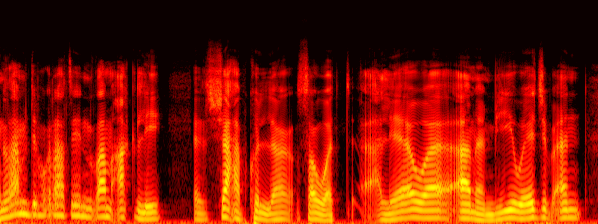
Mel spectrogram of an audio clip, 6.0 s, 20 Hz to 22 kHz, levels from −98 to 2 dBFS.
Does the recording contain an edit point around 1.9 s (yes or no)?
yes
